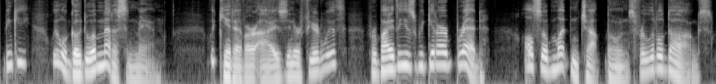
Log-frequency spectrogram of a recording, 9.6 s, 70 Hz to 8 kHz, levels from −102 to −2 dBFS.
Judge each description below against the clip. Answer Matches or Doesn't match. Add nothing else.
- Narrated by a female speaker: Doesn't match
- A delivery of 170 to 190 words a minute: Matches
